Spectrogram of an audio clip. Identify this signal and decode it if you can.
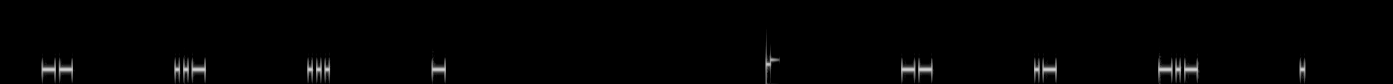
Morse code, heard as a keyed tone, about 28 wpm, spaced as for 8 wpm, 700 Hz. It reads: MUST MAKE
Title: 8x Character Spacing - Top 200 Words - 28wpm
